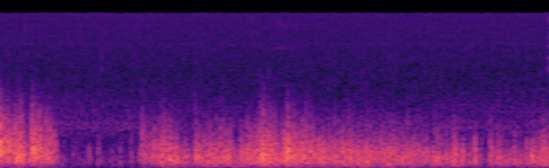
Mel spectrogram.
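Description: A car going by on the road, its noise swelling from about a second in and easing off near the end, mixed with wind buffeting the microphone.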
